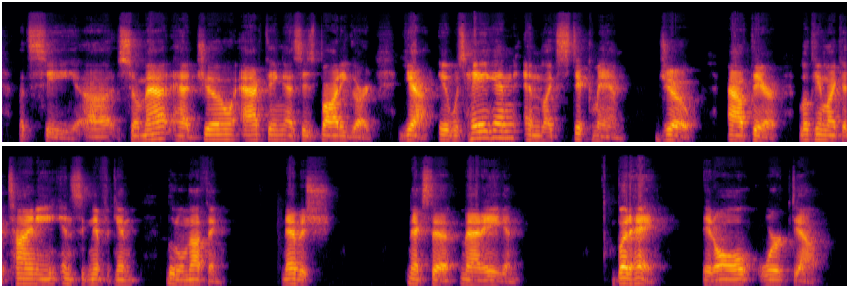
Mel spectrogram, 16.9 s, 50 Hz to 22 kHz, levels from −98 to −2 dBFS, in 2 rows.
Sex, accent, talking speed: male, American, 140 wpm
